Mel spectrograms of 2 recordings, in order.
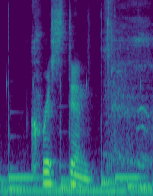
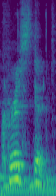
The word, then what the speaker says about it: Kristen: Kirsten. Say it right. Kirsten? Kristen. Kristen? I'm no longer friends with you.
